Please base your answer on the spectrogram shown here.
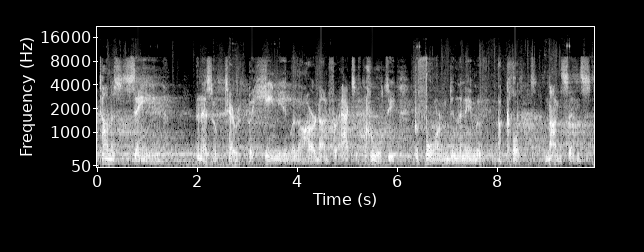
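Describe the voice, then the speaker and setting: An actor playing a hard-boiled, brooding investigator, narrating in a grim, wordy noir monologue for a video game. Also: male voice, extremely low pitch. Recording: very echoey, loud noise behind.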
